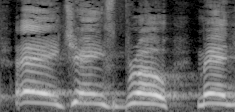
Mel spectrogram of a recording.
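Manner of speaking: a loud, brotherly shout of the name; big matey hail to a brother; hearty call. Pretend. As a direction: call out to James like a buddy. Jesus imagined calling his brother.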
